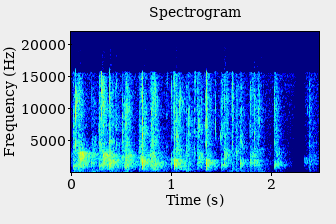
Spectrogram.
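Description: Applause at a city council meeting, a burst of many hands clapping at a moderate distance, fairly steady for about two seconds before fading out, faint overall.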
